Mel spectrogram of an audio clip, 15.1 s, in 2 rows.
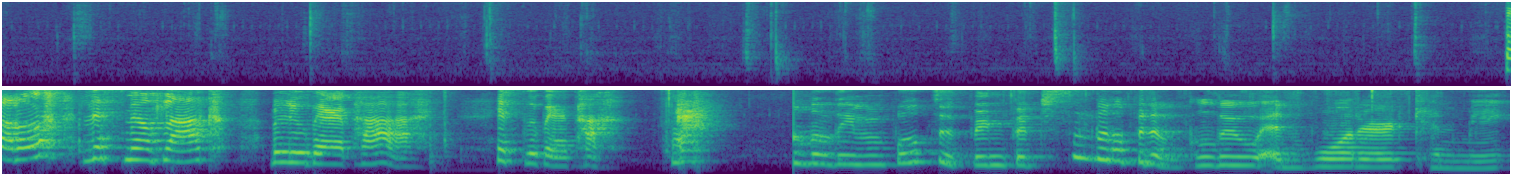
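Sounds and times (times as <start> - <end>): slime crackling and clicking: 0.4 - 7.3.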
